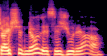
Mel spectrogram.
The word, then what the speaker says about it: Girouard: Is Girouard, right? Girouard. It's pronounced Girouard.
